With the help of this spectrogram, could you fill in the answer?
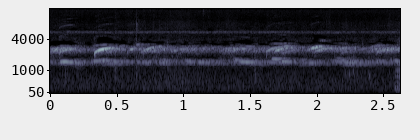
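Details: A dense night chorus of coqui frogs at a sanctuary in Pahoa, on Hawaii's Big Island, high chirping notes blending into a steady ringing wall of sound.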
